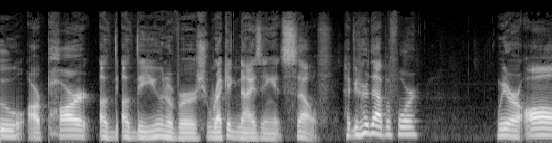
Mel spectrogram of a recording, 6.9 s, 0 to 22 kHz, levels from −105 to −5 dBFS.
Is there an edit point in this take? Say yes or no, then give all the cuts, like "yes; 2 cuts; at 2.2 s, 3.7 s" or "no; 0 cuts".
yes; 2 cuts; at 1.5 s, 4.2 s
